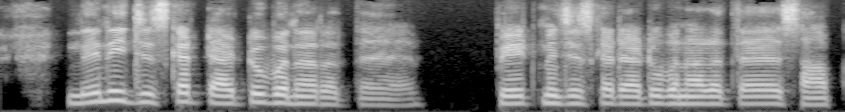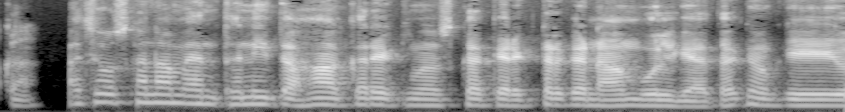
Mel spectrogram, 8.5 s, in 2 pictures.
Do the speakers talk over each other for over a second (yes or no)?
no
